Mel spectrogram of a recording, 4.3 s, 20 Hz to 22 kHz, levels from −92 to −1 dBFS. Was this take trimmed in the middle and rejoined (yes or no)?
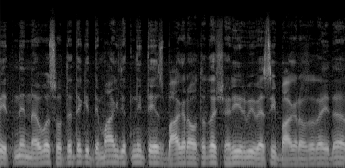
no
